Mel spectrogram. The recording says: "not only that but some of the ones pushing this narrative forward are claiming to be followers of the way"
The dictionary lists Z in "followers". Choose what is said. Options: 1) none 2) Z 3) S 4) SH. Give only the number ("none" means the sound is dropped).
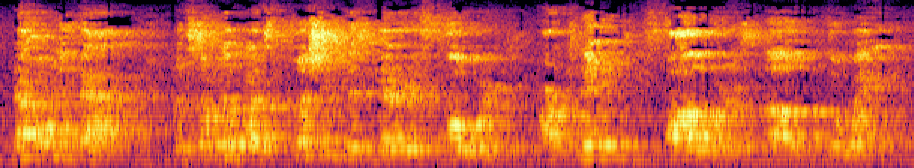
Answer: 2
